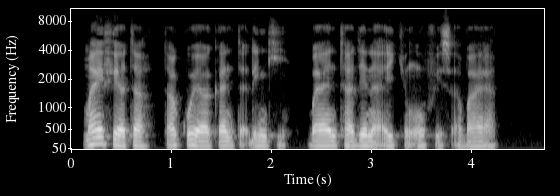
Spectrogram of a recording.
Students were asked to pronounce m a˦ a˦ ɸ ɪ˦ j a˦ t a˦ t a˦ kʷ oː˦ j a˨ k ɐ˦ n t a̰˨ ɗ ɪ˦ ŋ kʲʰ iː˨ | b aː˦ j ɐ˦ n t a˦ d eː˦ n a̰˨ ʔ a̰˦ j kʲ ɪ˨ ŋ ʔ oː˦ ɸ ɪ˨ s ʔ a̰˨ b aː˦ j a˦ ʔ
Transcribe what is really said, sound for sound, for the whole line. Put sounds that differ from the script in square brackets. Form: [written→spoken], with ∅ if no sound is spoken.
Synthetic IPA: m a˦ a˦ ɸ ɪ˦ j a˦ t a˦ t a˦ kʷ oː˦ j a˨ k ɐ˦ n t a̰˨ ɗ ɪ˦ ŋ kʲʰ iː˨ | b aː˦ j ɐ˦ n t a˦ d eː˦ n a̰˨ ʔ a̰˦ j kʲ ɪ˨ ŋ ʔ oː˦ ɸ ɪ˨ s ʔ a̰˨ b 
